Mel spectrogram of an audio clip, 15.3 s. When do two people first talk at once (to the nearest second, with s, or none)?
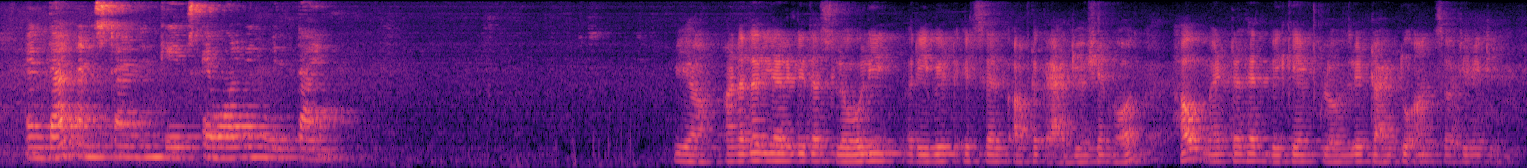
none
